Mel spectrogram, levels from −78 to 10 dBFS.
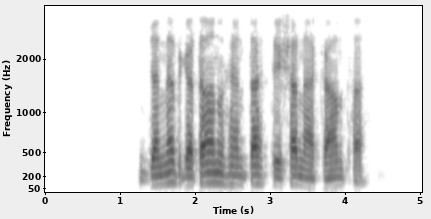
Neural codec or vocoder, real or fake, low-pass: none; real; 3.6 kHz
